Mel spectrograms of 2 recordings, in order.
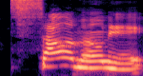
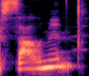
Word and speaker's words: Salamone: Is it Salamone or Solomon? I'm going to guess wrong? Since it's Italian, I think that they pronounce the E's at the end of the words where we don't, but I'm not positive. Salamone. Yeah, I just imagine it in an Italian accent and go with that.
